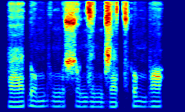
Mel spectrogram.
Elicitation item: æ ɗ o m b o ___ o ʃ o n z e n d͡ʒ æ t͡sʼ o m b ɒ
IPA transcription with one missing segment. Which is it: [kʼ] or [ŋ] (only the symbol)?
ŋ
